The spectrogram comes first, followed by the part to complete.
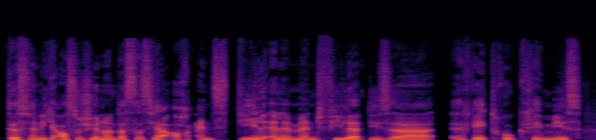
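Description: A man's voice: mid-range voice, lively intonation, a little fast, a bit bright, no room sound, studio quality. A man co-hosting a podcast, chatting casually and analytically in an enthusiastic, wordy way. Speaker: podcast co-host.

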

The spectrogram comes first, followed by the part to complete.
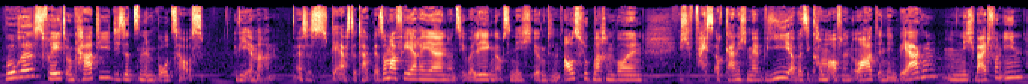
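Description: An actress playing an earnest young podcaster, speaking in a casual, slightly hesitant storytelling style. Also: female voice, mid-range voice, a little fast, gravelly, soft background music, lightly acted. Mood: suspenseful. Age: young adult. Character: earnest young female podcaster haunted by a childhood memory. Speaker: podcast host and narrator. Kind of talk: conversational first-person audio drama storytelling.

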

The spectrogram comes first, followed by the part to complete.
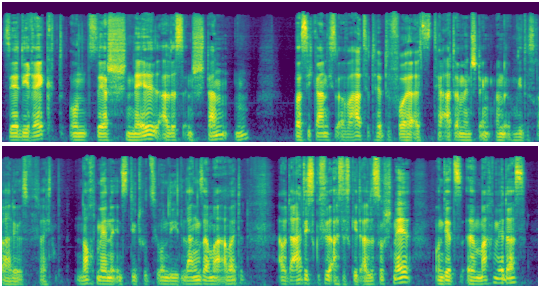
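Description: A man's voice: low-pitched, fairly even intonation, a little fast, vocal fry, no room sound. A man giving casual, reflective interview answers as a theatre director, feeling for his phrasing and often correcting himself. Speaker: theatre director interviewed about a radio play.

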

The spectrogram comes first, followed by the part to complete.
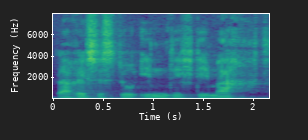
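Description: An actor playing an ancient, eerie male miner who mocks and tempts, speaking slowly with a brooding, sardonic manner in a classic radio play. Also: lowish voice, fairly even intonation, darkish tone, close to an everyday voice. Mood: mocking. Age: older. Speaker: old mountain spirit-miner Torbern. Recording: long reverb with music behind.

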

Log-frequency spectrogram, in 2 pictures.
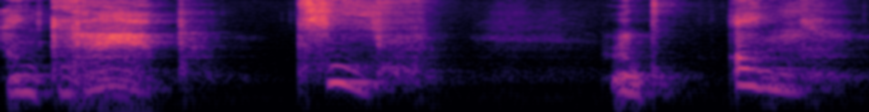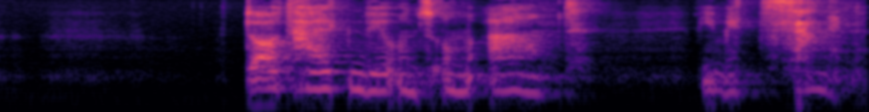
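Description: An actress playing a troubled, devoted young lover in a literary radio drama, speaking intensely in short, halting phrases. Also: female voice, medium pitch, steady tone, vocal fry. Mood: dark longing.

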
